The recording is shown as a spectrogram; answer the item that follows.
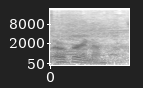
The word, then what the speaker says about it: ocarina: Yes, Ocarina. That's Okay. how the Anyway, moving on. that's how the word is pronounced in Italian, so, you know.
